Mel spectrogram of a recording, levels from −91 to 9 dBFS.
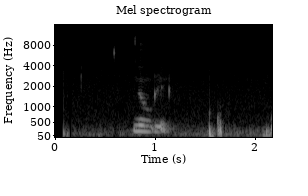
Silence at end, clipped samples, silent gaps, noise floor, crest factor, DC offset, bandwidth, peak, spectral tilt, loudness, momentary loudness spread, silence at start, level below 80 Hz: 0 s; under 0.1%; none; -63 dBFS; 22 dB; under 0.1%; 10.5 kHz; -22 dBFS; -9 dB/octave; -43 LUFS; 23 LU; 0.05 s; -58 dBFS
